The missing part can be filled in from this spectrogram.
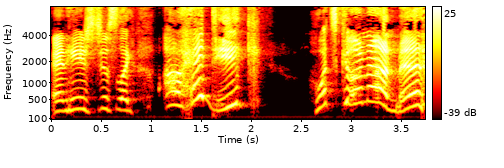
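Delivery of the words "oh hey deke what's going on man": put-on stumbling, loud, pitched-up drunken voice. Retelling a game character stumbling around to farms: imitating a drunk character. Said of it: "stumbling around drunk to all these farms".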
